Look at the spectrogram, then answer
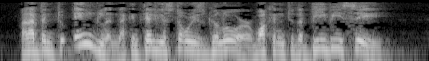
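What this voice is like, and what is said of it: Speaks with a noticeable accent. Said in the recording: “I'm a nobody with an accent.”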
